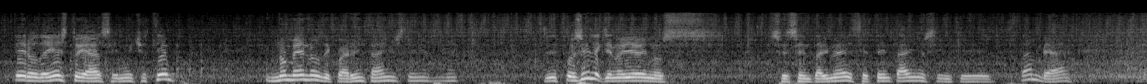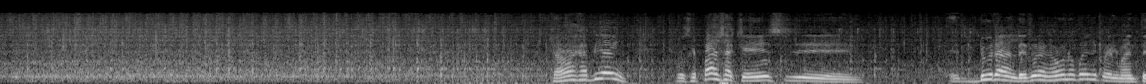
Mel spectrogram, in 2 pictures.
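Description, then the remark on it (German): A cocoa grinding mill's motor, made by AEG in Germany, runs with a steady, droning mechanical hum in a mill in the city of Quetzaltenango. It is heard alone for several seconds between stretches of a man talking and stays faintly in the background under his voice. “Wir sind in der Stadt Quetzaltenango, in meiner Mühle, in der Kakao gemahlen wird.”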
